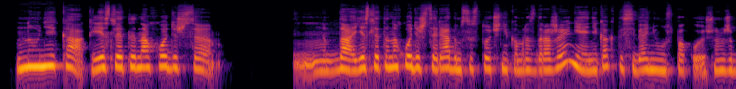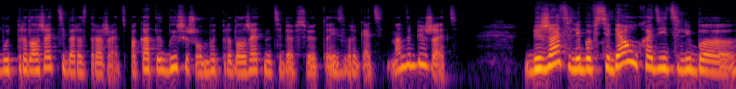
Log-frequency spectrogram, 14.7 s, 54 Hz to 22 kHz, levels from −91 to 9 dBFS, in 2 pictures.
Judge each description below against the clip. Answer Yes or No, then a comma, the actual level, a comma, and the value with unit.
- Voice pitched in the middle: No, high, 220 Hz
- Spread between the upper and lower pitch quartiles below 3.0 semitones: No, average, 3.4 semitones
